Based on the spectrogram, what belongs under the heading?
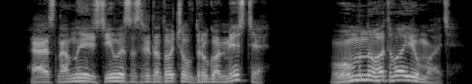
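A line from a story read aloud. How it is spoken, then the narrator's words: Smirking reply. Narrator (Russian): хмыкнул Эрни в ответ на мое предположение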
